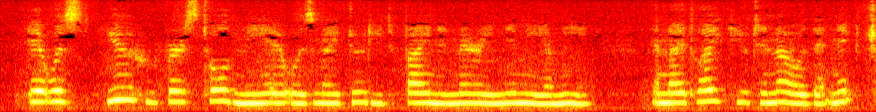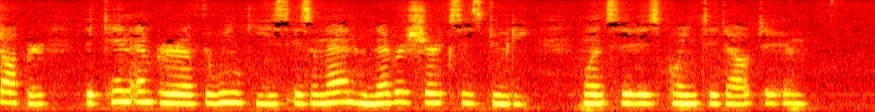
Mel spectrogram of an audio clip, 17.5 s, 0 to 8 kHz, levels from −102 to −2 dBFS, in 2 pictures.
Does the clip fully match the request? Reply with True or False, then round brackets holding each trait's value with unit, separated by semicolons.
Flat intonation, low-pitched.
False (2.0 semitones; 250 Hz)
